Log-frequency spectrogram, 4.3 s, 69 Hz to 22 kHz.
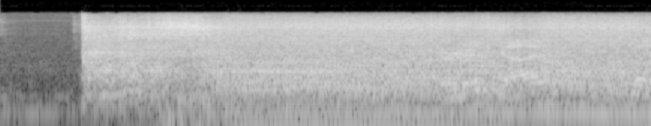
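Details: Ford Escort 1.9 after repairing inoperative starting circuit (clutch safety switch, starter control wire reconnected): silence, then engine catches at once with clutch pressed and settles into steady even run; starting system now normal.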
